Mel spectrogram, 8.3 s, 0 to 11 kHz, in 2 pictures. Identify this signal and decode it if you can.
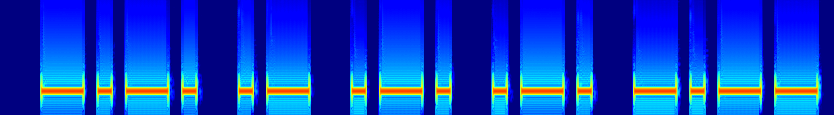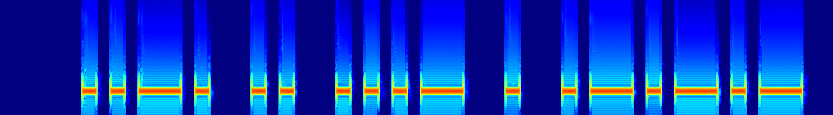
Morse code, heard as a keyed tone, about 17 wpm, 700 Hz. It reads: CARRY FIVE.
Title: Sentences from Top 400 Words and Abbreviations 17wpm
